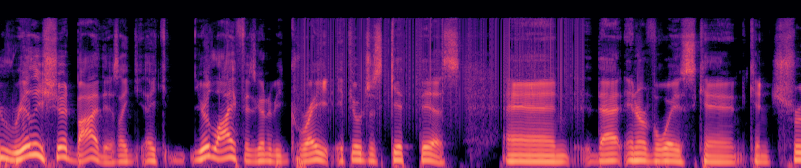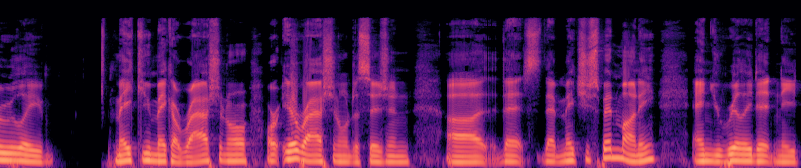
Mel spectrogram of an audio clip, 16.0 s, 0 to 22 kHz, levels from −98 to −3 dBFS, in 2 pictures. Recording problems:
crackling; faint; from 3 to 6 s; 20 dB below the speech
abrupt cut into speech; at the start

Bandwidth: 14.5 kHz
